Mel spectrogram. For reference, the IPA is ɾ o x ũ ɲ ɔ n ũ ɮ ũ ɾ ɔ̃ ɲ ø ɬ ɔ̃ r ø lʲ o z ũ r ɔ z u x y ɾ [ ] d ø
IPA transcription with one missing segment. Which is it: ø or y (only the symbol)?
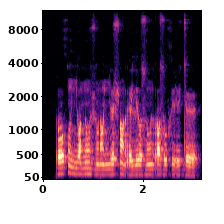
y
